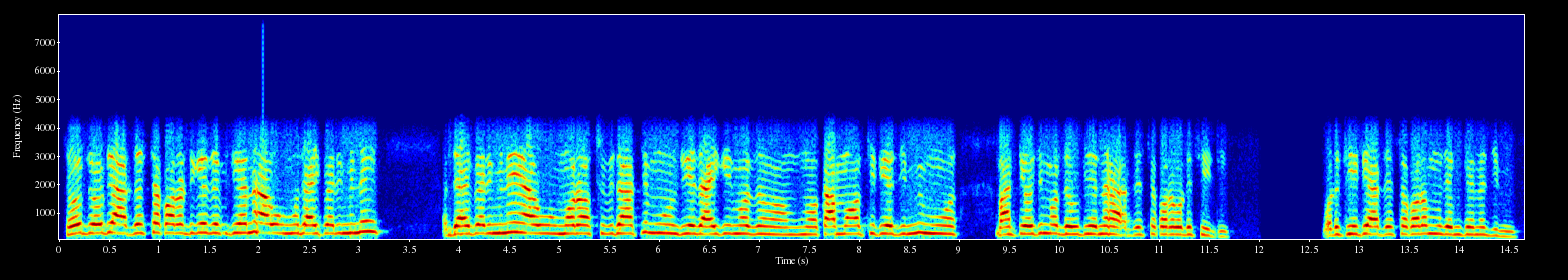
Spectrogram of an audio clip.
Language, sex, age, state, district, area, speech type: Odia, female, 60+, Odisha, Jharsuguda, rural, conversation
